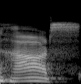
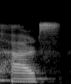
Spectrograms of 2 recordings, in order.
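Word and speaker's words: heart: फिर है crumbling हार्ट्स, और देखिए ये है हार्ट, इसको कई लोग हर्ट पढ़ते हैं, लेकिन जो सही इसका प्रोनाउंसिएशन है दैट इज़ हार्ट्स, हार्ट।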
